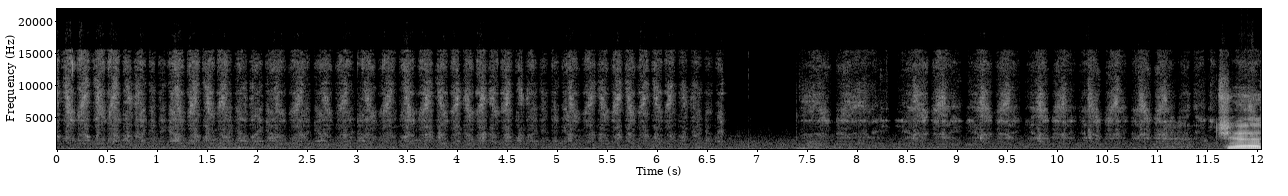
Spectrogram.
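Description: A blade is ground on a coarse grit sharpening stone with steady rhythmic rasping strokes, close and moderately loud. The strokes pause briefly midway, then resume, ending in a sharp louder knock.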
